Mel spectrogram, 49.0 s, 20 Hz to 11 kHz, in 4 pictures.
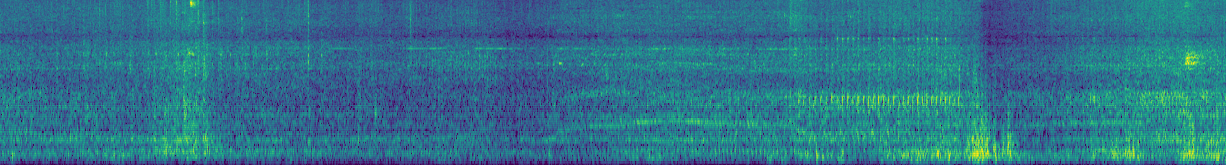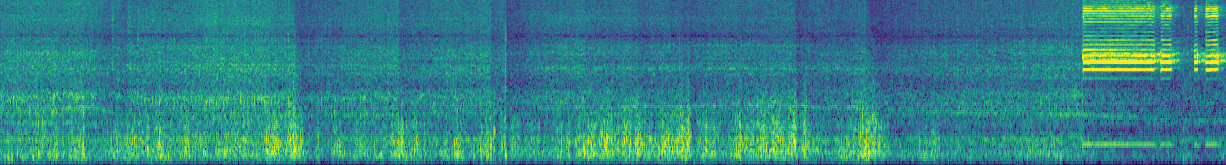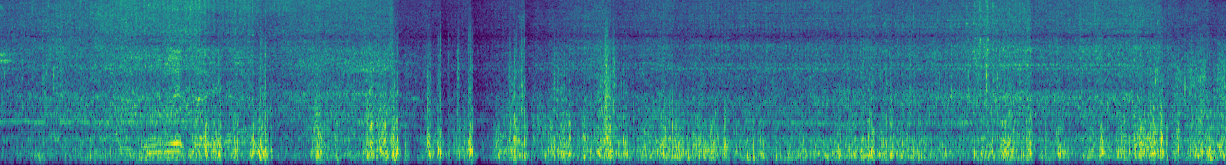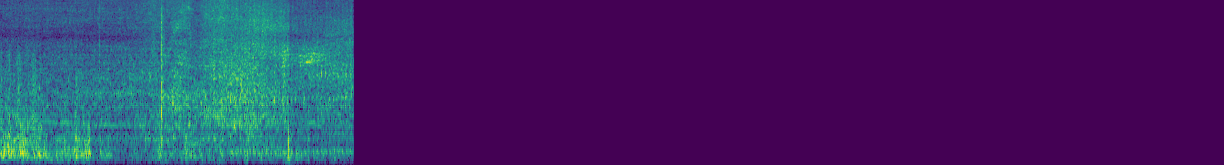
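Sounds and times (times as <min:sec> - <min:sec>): motorbike engine: 0:00.0 - 0:40.3
passing vehicles: 0:00.0 - 0:40.4
wind: 0:00.0 - 0:40.4
vehicle horn honking: 0:11.8 - 0:12.2, 0:23.1 - 0:24.8.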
